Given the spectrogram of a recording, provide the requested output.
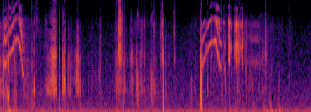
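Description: Guinea pig giving two high, harmonic squeals that rise and fall, about three seconds apart, with clicks and rustling in between.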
